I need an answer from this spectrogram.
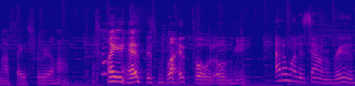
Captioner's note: laughs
